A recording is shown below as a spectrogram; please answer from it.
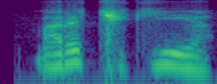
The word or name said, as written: Mara Chiquia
